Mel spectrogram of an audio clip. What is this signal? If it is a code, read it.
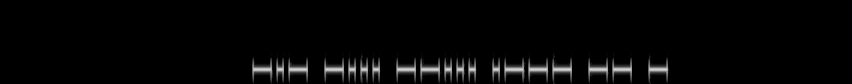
Morse code, heard as a keyed tone, about 20 wpm, 700 Hz. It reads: KB7JMT
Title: USA Call Signs - 6 Characters - Repeated 3x - 20wpm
